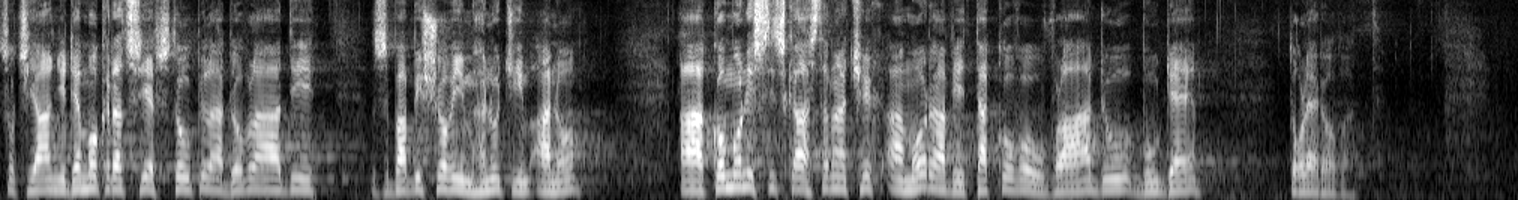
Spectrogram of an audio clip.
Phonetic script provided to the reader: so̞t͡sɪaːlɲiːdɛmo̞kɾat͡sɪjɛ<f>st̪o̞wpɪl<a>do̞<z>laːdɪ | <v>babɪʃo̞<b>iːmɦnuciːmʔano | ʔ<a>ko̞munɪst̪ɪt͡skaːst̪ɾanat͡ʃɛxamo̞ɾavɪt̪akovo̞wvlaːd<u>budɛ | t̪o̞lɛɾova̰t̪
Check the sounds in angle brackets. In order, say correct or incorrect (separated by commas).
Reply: correct, correct, incorrect, incorrect, incorrect, correct, correct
